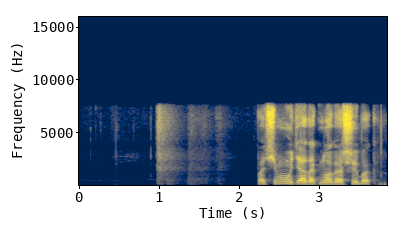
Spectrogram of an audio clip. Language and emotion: Russian, angry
